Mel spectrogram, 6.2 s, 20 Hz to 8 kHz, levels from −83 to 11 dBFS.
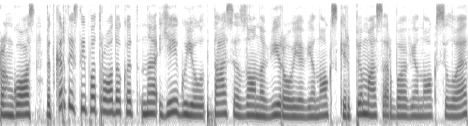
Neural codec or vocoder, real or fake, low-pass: vocoder, 44.1 kHz, 128 mel bands every 512 samples, BigVGAN v2; fake; 7.2 kHz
